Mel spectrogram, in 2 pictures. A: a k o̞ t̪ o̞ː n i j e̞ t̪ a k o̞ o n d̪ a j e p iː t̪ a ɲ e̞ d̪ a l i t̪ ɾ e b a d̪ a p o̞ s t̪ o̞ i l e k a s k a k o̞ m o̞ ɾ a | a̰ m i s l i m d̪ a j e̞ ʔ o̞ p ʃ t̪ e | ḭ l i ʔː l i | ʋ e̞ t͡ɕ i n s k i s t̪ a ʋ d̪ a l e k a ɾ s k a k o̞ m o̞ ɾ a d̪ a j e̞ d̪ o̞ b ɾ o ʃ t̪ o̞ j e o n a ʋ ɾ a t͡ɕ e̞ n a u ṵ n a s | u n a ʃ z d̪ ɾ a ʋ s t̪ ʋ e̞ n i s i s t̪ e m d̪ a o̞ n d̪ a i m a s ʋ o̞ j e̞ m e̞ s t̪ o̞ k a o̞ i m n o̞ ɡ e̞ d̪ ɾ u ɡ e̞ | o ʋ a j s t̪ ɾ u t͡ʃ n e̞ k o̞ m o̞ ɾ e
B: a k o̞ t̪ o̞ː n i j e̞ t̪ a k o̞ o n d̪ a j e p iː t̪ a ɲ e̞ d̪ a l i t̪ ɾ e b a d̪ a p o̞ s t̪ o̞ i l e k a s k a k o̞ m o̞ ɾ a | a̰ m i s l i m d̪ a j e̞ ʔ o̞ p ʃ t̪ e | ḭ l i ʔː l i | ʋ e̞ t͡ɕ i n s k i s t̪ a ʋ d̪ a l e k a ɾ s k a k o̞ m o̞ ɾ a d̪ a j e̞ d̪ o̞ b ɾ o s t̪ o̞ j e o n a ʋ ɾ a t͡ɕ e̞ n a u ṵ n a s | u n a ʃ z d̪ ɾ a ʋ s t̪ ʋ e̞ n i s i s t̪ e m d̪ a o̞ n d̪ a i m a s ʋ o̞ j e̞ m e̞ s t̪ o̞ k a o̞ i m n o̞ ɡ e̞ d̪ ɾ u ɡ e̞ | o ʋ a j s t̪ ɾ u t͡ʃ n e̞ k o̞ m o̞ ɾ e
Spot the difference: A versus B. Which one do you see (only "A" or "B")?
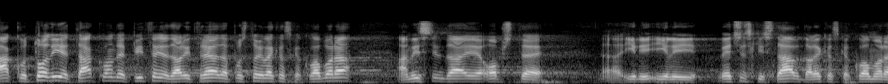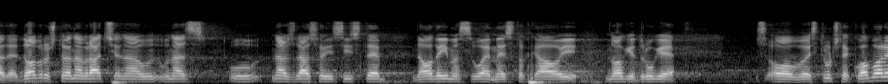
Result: A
